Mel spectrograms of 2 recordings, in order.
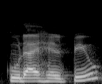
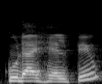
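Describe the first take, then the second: The two takes are said the same way.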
